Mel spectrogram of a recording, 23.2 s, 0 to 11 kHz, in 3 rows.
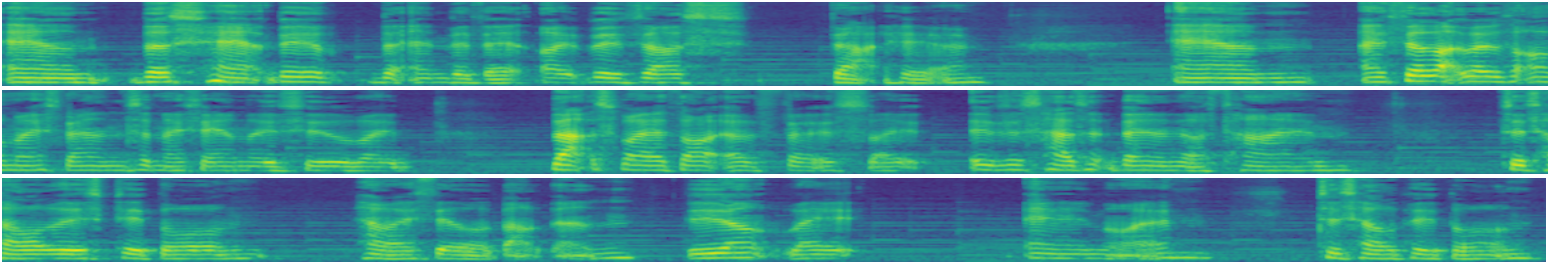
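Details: Articulation impairment after partial glossectomy in an adult woman with metastatic tongue squamous cell carcinoma; 70% of tongue removed from right side, reconstructed with back tissue, plus neck dissection, radiation and chemotherapy; speech relearned with speech therapy.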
